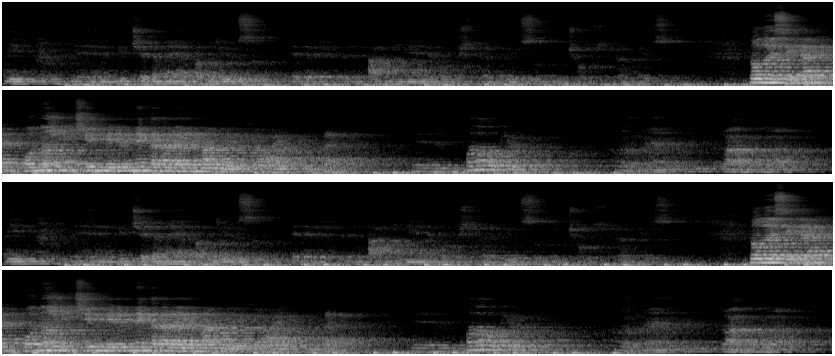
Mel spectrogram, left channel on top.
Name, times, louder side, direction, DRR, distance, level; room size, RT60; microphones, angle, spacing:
sound 1, 0.6-0.9 1.2-1.5 1.8-2.1 2.4-2.7 3.0-3.3 3.6-3.9 4.2-4.5 4.8-5.1 5.4-5.7 6.0-6.3 6.6-6.9 7.2-7.5 7.8-8.1 8.4-8.7 9.0-9.3 9.6-9.9 10.2-10.5 10.8-11.1 11.4-11.7 12.0-12.3 12.6-12.9 13.2-13.5 13.8-14.1 14.4-14.5, right 4 dB, 60° right, 0.4 m, -32 dB
voice 1, 0.7-2.6 2.9-6.6 7.1-8.2 8.5-11.7 12.4-13.6, left 1 dB, 5° left, -8 dB, 0.7 m, -27 dB
voice 2, 7.9-8.3 8.7-9.1 14.4-16.1, right 1 dB, 35° left, -13 dB, 1.3 m, -37 dB
4.4 x 2.3 x 4.2 m, 2.4 s
head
